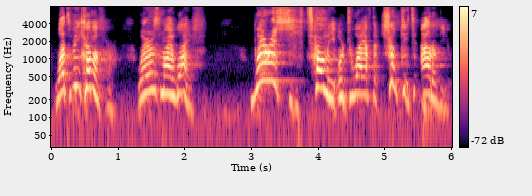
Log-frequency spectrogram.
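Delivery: loud, rising, frantic questioning; desperate demand. Acted. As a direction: force the answer out of him. George demands to know about wife.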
